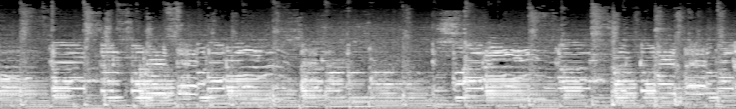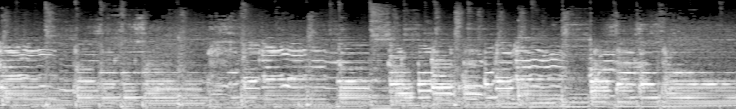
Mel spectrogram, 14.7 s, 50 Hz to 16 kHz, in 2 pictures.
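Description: Live rock band playing a guitar-led, blues-flavoured number with drums, from an analog tape of a 1970s radio broadcast.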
